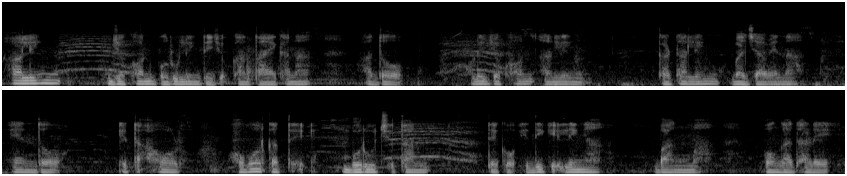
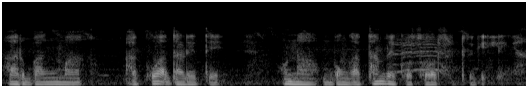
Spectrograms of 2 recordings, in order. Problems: none marked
